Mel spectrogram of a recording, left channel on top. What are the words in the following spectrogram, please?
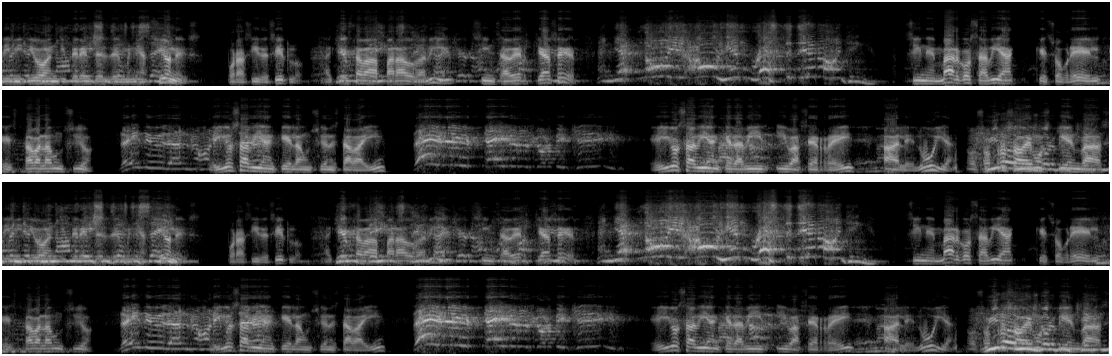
en diferentes denominaciones, por así decirlo. Aquí estaba parado David sin saber qué hacer. Sin embargo, sabía que sobre él estaba la unción. Ellos sabían que la unción estaba ahí. Ellos sabían que David iba a ser rey. Aleluya. Nosotros sabemos quién va a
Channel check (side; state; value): both; normal; correlation 0.87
